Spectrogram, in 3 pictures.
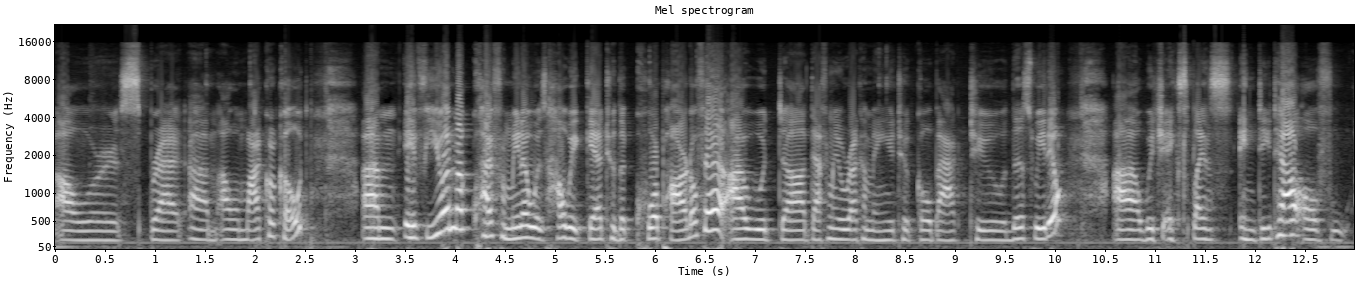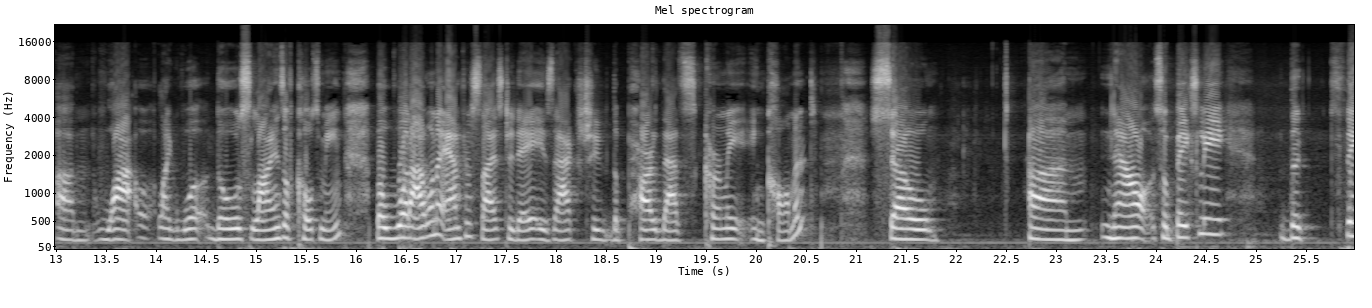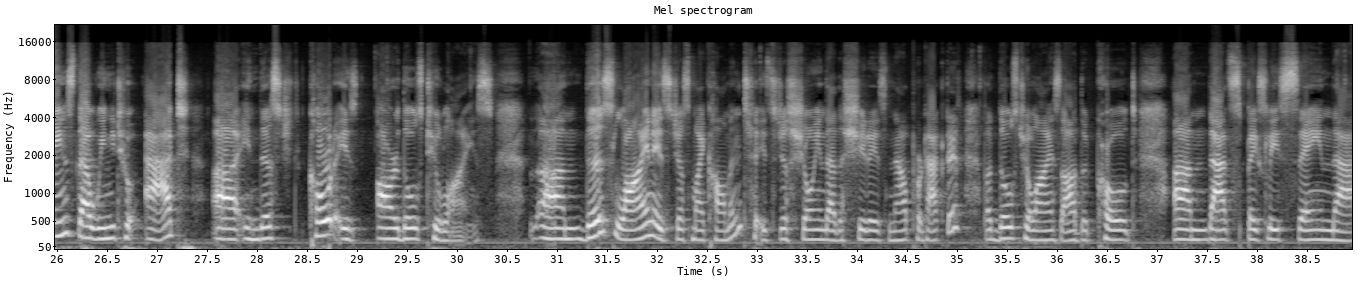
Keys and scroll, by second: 12.7 alt+Tab.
